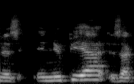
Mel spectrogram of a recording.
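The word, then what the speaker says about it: Iñupiaq: worked on that project in Alaska the correct pronunciation is in new Pia is that correct yeah mm-hmm can you talk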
